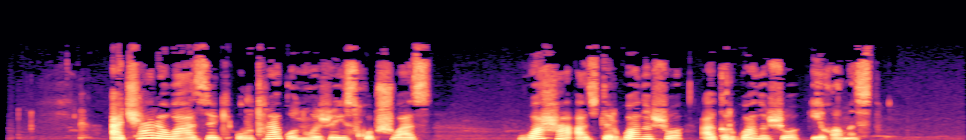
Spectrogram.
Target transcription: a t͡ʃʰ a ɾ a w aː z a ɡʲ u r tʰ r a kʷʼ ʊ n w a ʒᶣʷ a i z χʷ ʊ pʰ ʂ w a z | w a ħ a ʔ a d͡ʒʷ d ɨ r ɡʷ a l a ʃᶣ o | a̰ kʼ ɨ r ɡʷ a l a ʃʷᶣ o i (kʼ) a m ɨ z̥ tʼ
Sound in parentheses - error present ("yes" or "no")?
yes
